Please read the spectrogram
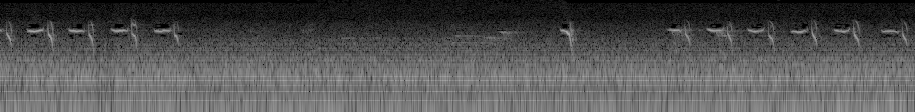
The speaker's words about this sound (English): Here's one of the wild birds now in a tree.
